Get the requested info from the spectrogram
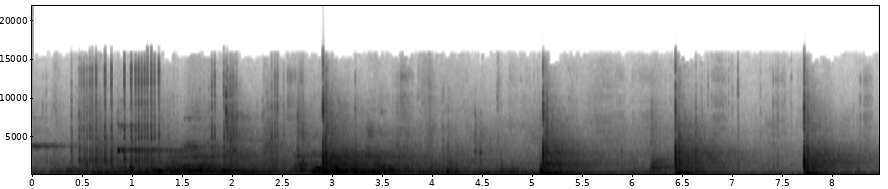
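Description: Basketball bounced on a hardwood gym floor by the shooter at the free-throw line: four separate bounces a second or two apart, each ringing in the hall, over spectators' chatter.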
